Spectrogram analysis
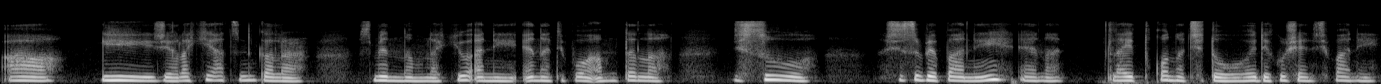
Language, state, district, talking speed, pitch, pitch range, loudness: Sumi, Nagaland, Kohima, 95 wpm, 175 Hz, 160-185 Hz, -17 LUFS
